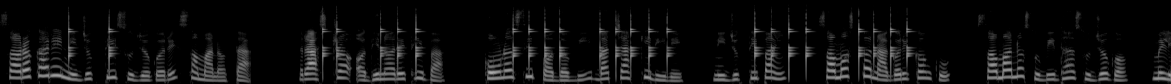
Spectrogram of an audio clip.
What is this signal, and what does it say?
Tap code, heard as taps on glass, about 6 knocks a second, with speech in Odia. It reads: A HUT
